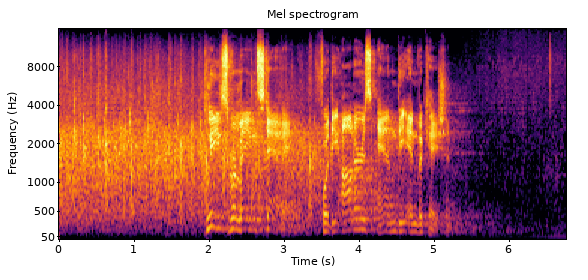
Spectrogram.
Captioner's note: applause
